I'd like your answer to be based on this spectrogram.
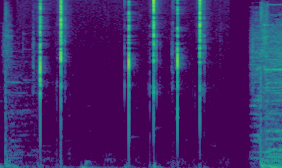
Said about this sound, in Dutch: Dit was een pen.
